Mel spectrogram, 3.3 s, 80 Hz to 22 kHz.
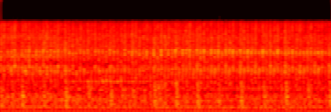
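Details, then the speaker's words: Peugeot 308 idling, starts fine with no engine fault codes, mic held close: steady, uneven knocking a little over twice a second, not timing or accessory belt, from a worn dual-mass flywheel. "Déjà à savoir qu'elle démarre parfaitement bien et sans défaut moteur. Je pense que déjà tu arrives à entendre un petit bruit. Je vais approcher mon micro mais ça tape quand même pas mal."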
